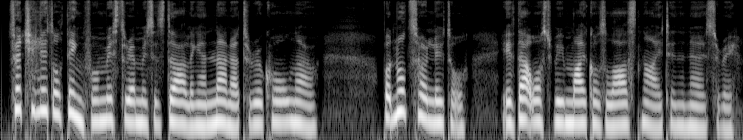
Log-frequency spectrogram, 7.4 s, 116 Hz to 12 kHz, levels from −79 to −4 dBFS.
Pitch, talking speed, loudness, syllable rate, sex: 210 Hz, 235 wpm, -17 LUFS, 5.9 syllables/s, female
